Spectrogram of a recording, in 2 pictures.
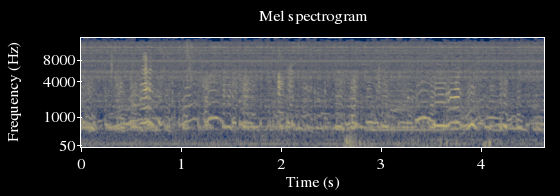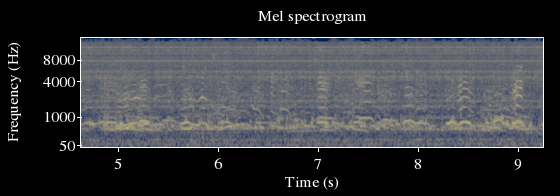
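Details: Hundreds of Tundra swans wintering on farm fields near Yasugi, Shimane Prefecture, Japan, after arriving from Eurasia. They produce a dense, unbroken clamor of shrill, nasal honks and whooping calls, with a brief low thump partway through.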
